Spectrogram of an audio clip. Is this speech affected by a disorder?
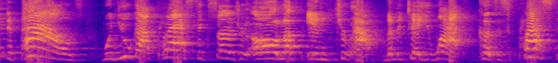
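No.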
